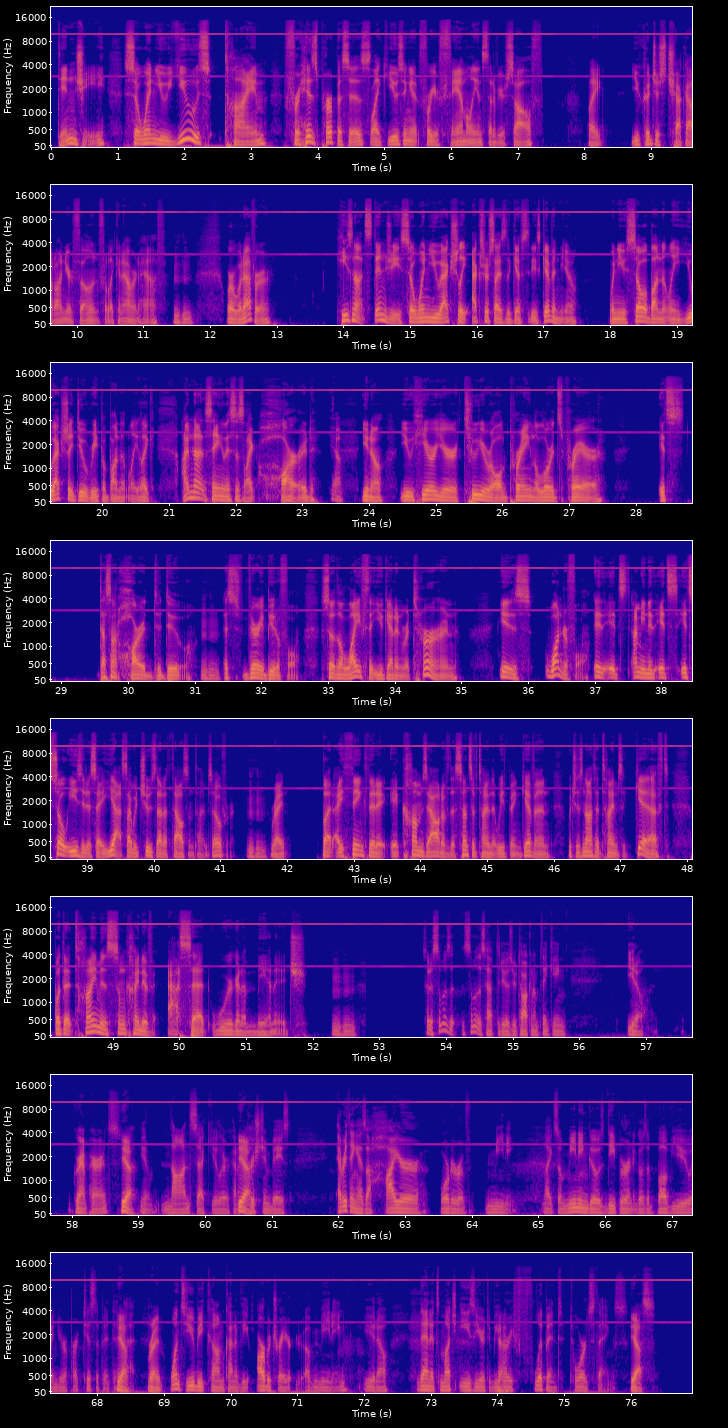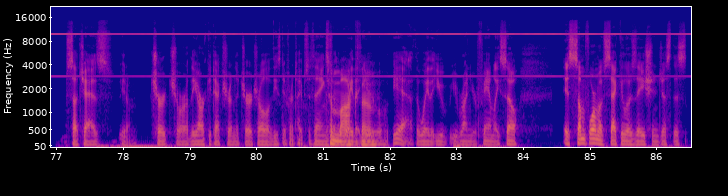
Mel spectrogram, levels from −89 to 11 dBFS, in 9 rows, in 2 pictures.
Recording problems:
high-pitched whine; noticeable; throughout; 10 kHz, 10 dB below the speech

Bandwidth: 14.5 kHz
